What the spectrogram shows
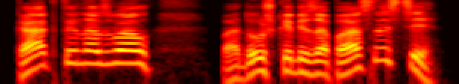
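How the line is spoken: Cheerful surprise. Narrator (Russian): весело удивился собеседник

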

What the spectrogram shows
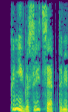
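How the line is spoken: Surprisingly calm. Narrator (Russian): произнесла Лора на удивление спокойно

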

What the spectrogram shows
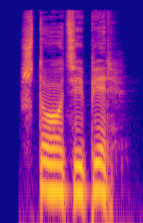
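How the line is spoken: Weary question. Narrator (Russian): устало уточняет Вентрис

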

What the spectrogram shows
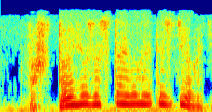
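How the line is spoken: Whining. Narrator (Russian): скулил Джимми

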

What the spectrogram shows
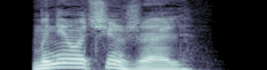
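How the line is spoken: Said very sharply. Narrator (Russian): проговорила Валери так резко, что он вздрогнул

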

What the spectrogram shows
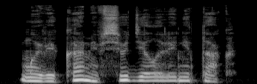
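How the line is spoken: Gloomy. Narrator (Russian): мрачно закончила мою мысль Леран

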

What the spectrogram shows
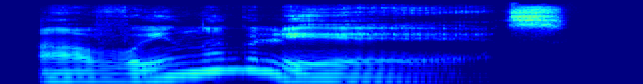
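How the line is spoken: Drawling, intrigued. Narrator (Russian): С интересом, протянул хозяин

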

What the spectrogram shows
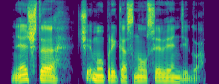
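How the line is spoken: Flat expressionless voice. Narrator (Russian): произнес Джад невыразительным голосом

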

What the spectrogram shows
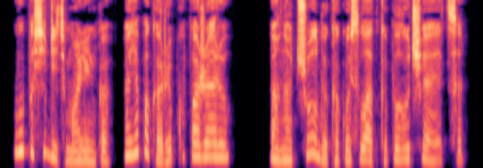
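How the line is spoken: Cooing. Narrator (Russian): Проворковала женщина

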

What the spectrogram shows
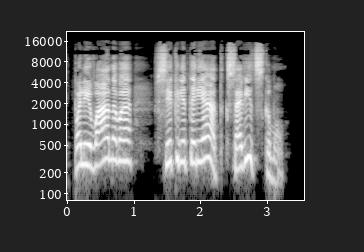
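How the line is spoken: Shouted in passing. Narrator (Russian): кто-то на ходу крикнул

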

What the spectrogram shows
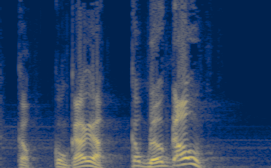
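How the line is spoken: Shouting old man. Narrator (Vietnamese): Ông bối gào lên

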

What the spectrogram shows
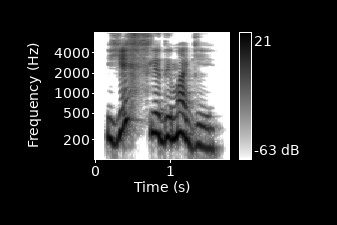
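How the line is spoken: Plain question. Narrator (Russian): спросила я

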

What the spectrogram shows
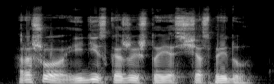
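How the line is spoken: Shout. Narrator (Russian): крикнул я

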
